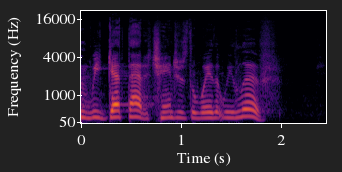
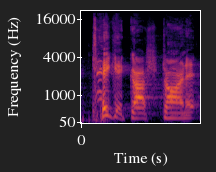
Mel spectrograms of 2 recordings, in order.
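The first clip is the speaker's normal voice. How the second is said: louder, laughing mock grandma insisting; insistent grandma; 7 dB louder than usual. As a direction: push the money on her with a laugh, grandma style. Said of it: "my grandmother's like".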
